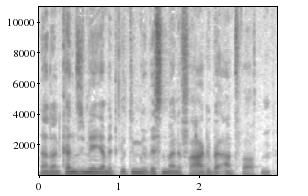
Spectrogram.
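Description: An actor playing a calm, clever detective in a 1950s radio drama, coaxing and politely insistent. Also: male voice, lowish voice, quick pace, lightly acted. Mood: probing. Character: calm clever male detective, gently probing.

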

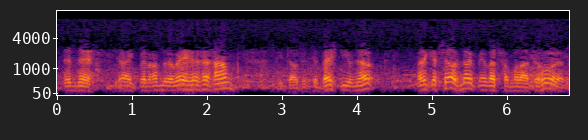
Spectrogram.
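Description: An actor playing a nervous little circus man with a foreign accent in a 1960s radio play, halting and hesitant in broken phrases. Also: medium pitch, lively intonation, natural voice. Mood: sheepish. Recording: thin, tinny, hissy old radio recording.

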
